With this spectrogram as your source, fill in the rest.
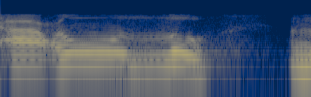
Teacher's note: زال کو نرمی کے ساتھ پڑھیں گے، زال پر پیش ہے، اس کو کھینچیں گے نہیں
